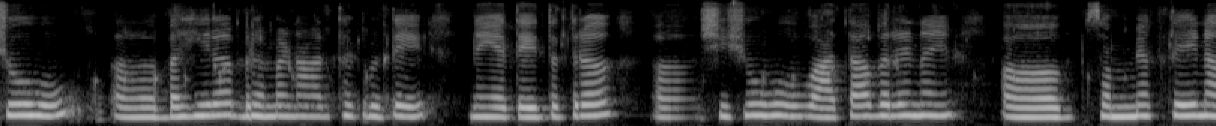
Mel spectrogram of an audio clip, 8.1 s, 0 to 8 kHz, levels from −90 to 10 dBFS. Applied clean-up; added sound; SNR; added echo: neural mask model DeepFilterNet 3.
